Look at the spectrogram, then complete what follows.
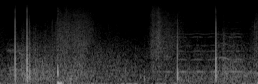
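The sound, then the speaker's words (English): Fireworks crack and pop at irregular intervals, several sharp bursts over a few seconds, watched from the beach at Piffling Vale, against a low, steady background rumble. “And as we watched the fireworks”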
